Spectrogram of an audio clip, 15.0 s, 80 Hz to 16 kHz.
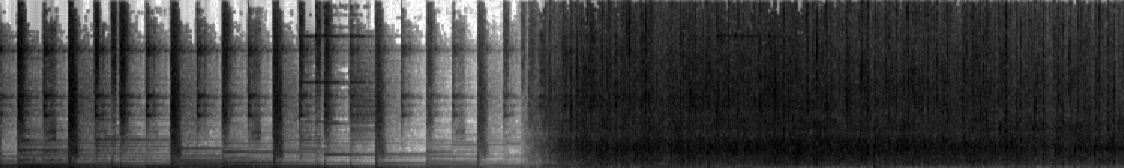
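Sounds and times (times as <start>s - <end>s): audience applauding: 7.1s - 14.9s.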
